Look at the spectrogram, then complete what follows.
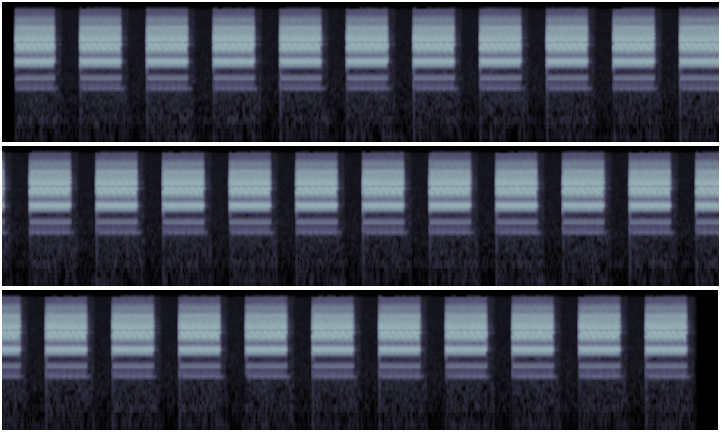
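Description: Electronic alarm clock beeping steadily, about two beeps a second, going off beside a sleeping person. It starts suddenly and cuts off suddenly.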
